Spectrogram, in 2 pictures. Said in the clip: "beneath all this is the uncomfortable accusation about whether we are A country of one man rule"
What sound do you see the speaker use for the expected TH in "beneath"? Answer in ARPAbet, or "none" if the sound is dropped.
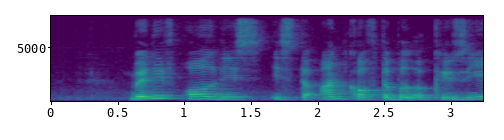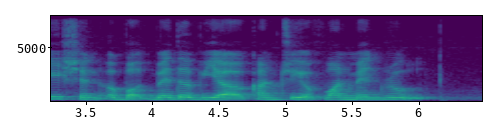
F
